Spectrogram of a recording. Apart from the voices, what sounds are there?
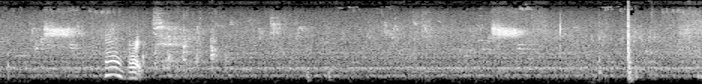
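honey bees building comb in a hive box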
